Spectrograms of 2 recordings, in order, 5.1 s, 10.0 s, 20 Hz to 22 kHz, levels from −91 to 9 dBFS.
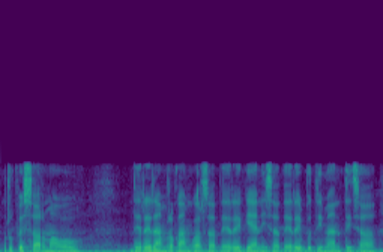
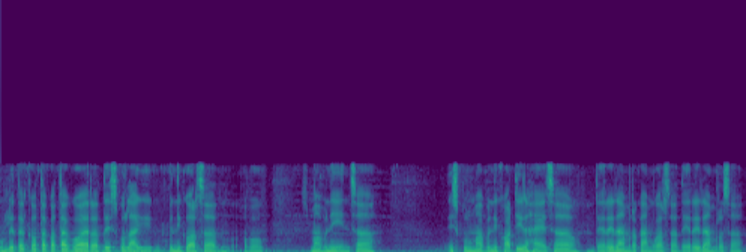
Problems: none marked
